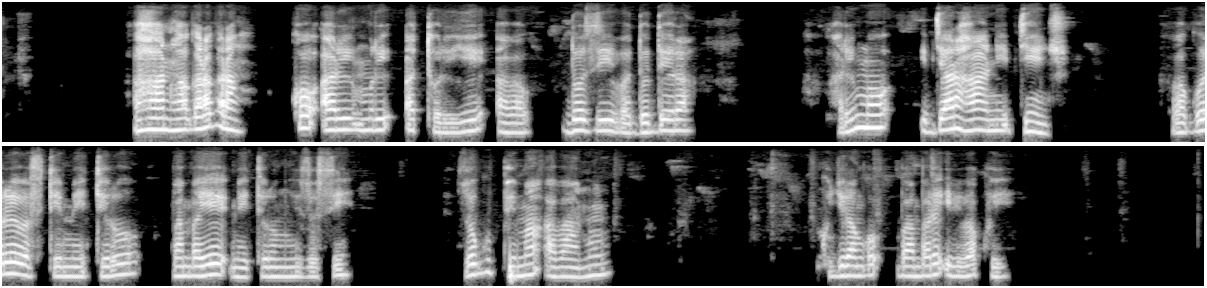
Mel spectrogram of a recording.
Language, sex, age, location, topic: Kinyarwanda, female, 50+, Musanze, education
